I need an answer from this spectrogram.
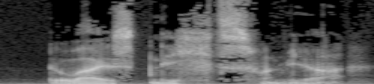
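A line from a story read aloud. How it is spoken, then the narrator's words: Quiet. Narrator (German): sagte der Revolvermann leise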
